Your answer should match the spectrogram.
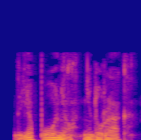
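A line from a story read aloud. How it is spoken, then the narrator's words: Mutter. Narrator (Russian): пробормотал Хор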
